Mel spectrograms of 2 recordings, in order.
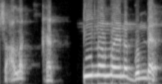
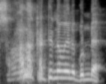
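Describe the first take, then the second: First: కఠినమైన drawn out slowly and pressed louder; stress on hard heart. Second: Said in the usual way. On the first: Real, not acted. (కఠినమైన అనే మాటను నెమ్మదిగా, గట్టిగా ఒత్తి పలకండి)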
